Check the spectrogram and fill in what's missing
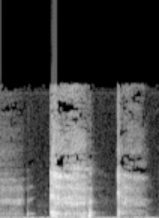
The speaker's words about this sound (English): Whereas I have to cough.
